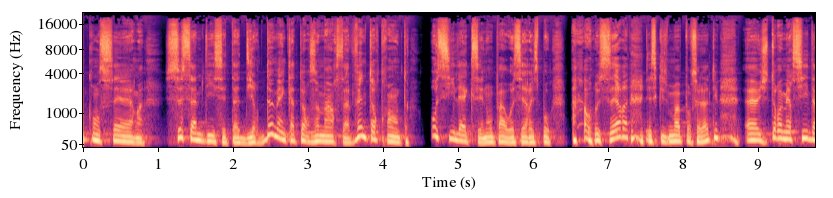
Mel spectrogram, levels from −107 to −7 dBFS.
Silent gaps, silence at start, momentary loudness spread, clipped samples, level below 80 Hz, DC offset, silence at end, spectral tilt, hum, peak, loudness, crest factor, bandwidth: 4.56-4.62 s; 0 s; 8 LU; under 0.1%; -48 dBFS; under 0.1%; 0 s; -4 dB/octave; none; 0 dBFS; -16 LUFS; 16 dB; over 20 kHz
